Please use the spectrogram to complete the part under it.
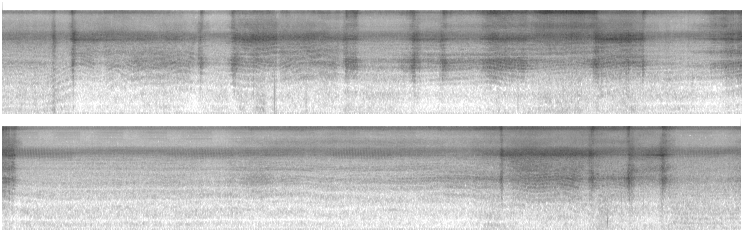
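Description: A sprayer nozzle hisses in bursts, outdoors.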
